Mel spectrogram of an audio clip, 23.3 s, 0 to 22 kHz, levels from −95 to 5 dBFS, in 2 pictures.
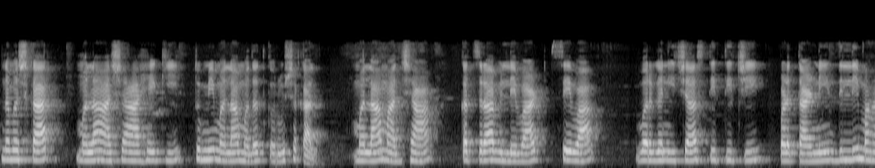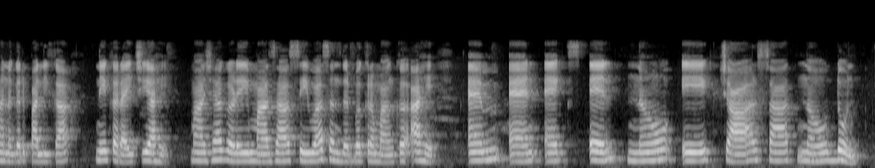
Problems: constant background noise, background conversations at intervals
